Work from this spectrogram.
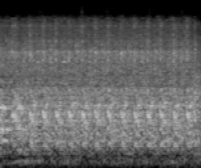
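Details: Toyota engine, cranked with computer on and QuickStart spray: even quick cranking at about eight compressions a second but never fires; spark cuts in and out with computer on/off, cause unknown.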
